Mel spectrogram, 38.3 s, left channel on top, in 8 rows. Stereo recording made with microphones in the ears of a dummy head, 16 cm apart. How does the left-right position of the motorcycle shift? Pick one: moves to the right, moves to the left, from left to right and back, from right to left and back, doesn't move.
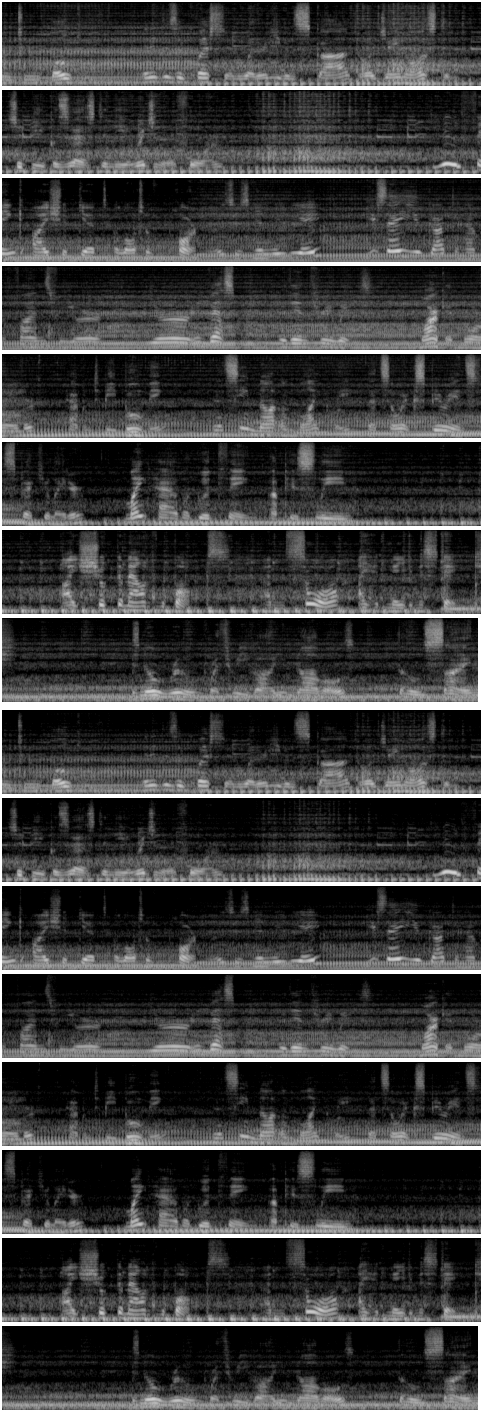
doesn't move.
